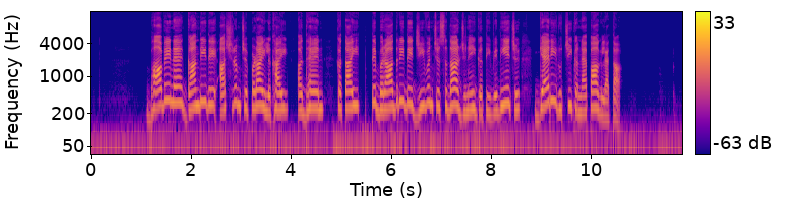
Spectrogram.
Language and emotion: Dogri, neutral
